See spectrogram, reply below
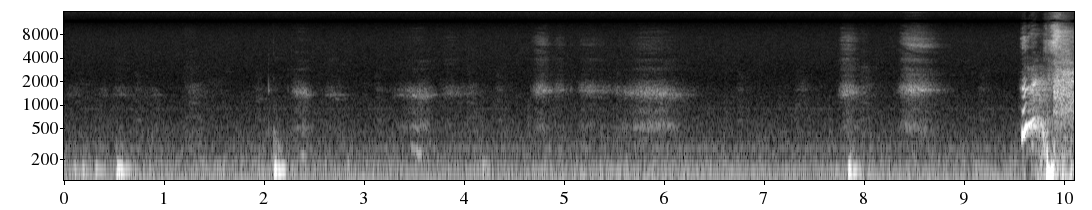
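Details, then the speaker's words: Person with a tickling nose, runny nose and eyes, and a sore throat from repeated sneezing: quiet sniffs and catchy in-breaths build up, then end in one forceful sneeze; sneezing. "Oh, my throat is hurting from all the sneezing. It's so powerful."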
